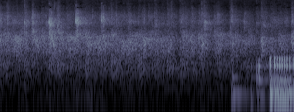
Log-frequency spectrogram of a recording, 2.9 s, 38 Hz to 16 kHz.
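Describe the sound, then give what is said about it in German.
An audience at a U20 Poetry Slam claps for the first contestant in a steady, dense patter for a few seconds, filling the room evenly, before a voice starts up over the fading applause at the very end. “Ihr dürft schon mal ein bisschen klatschen.”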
